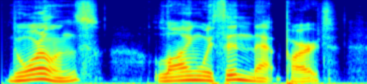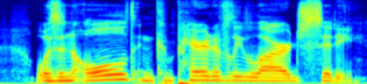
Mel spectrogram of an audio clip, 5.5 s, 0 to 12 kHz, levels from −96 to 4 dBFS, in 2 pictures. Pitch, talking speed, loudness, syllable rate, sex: 155 Hz, 140 wpm, -19 LUFS, 5.1 syllables/s, male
